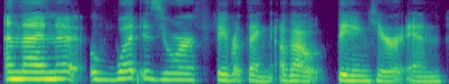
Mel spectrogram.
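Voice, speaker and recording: A woman co-hosting a podcast asks rambling questions in an enthusiastic, chatty way during a casual interview chat. Her voice is medium-pitched and gravelly, with a flat delivery and a slow pace.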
